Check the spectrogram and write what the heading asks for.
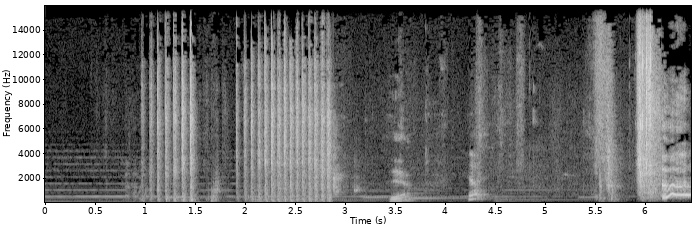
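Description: A power tool rattling in two bursts of rapid, even knocks, about eighteen a second: a short burst about a second in, then a longer one of about a second, over soft background music.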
